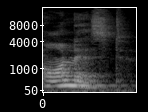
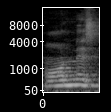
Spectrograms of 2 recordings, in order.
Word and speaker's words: honest: say he is an honest man why because h is silent in this world right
